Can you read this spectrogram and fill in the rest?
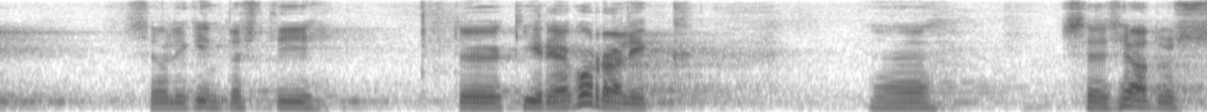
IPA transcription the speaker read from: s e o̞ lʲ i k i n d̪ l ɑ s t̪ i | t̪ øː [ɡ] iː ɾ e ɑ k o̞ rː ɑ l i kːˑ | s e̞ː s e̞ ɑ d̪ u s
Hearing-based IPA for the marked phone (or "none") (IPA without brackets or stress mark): k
